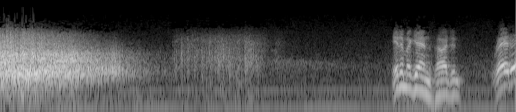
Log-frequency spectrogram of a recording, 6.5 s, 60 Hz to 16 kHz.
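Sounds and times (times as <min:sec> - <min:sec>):
gun fired on command: 0:00.0 - 0:03.7
speech: 0:04.9 - 0:06.4.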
